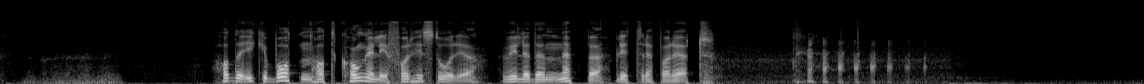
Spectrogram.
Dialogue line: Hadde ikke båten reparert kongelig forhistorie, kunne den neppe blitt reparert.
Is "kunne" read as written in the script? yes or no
no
